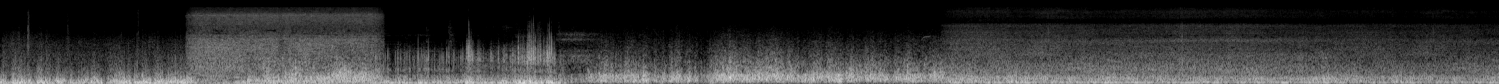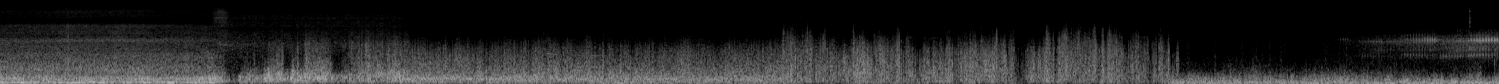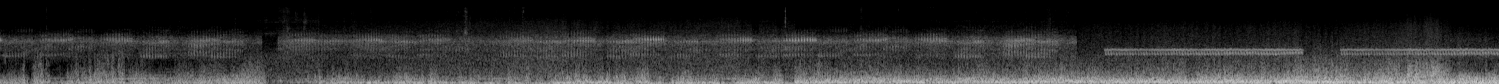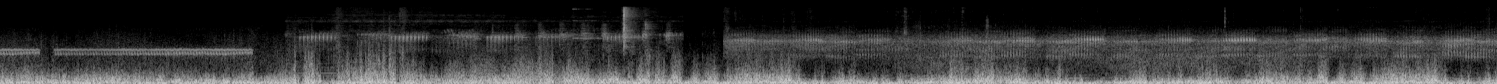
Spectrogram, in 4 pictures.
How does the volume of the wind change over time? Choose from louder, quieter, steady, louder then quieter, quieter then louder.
quieter then louder.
